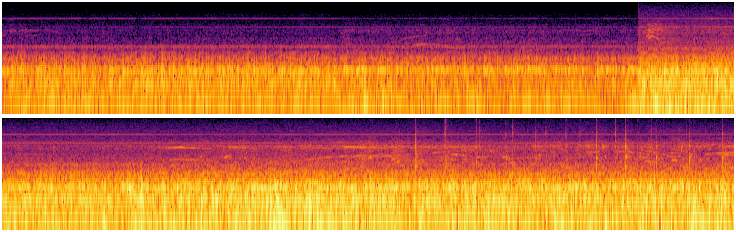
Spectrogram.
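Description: A steady low hum with faint voices, then about six seconds in a sudden change to the louder, steady rumble of a fire engine's diesel engine running as the truck is hauled along by rope, with a few sharp ticks near the end.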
